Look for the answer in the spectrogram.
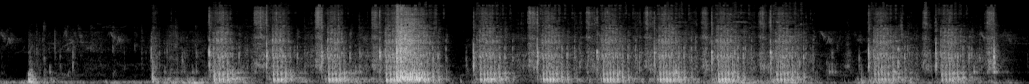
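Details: Customer's Stihl chainsaw, reassembled with its Bosch plug, started on full choke: it revs in crisp repeated blips and drops back cleanly with no bog; idle a little high but running well, needing little adjustment.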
